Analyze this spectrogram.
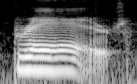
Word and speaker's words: prayer: Next, dare, dare, dare, dare, wear, wear, and the last word, prayer, prayer. So what we need to note here is that there is a habitual mispronunciation or a confusion with the sound ear, which we use in here, mere.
